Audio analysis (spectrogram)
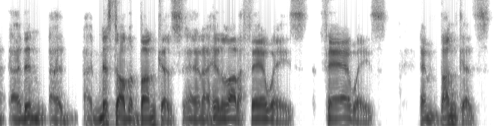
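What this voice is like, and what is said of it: Put-on New England accent. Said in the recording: “New England accent.”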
